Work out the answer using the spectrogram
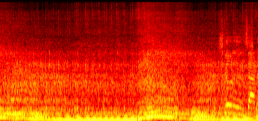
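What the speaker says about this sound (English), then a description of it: "The turbo spooling." A Porsche turbo engine with an aftermarket exhaust idles with a deep, loud rumble, then revs sharply in one quick rise and fall as the turbo spools, before settling back to a steady idle close by.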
